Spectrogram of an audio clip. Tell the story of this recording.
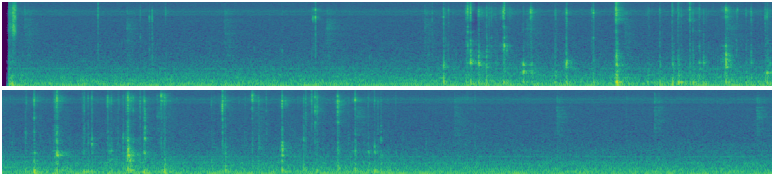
I waited for a couple of seconds and then started typing on a keyboard.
